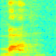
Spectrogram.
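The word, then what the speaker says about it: 万: after this comma there is uh it's called man but after that it's the same thing uh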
